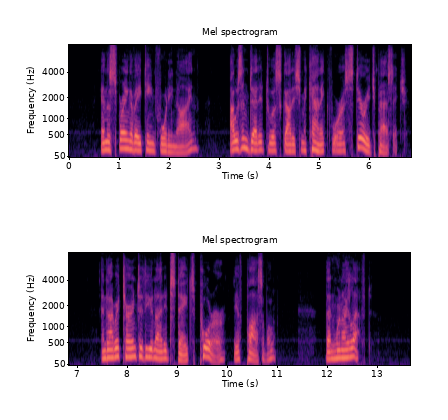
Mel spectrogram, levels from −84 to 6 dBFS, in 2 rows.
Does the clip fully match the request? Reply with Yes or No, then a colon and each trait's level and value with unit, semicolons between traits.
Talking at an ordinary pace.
No: slow, 130 wpm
